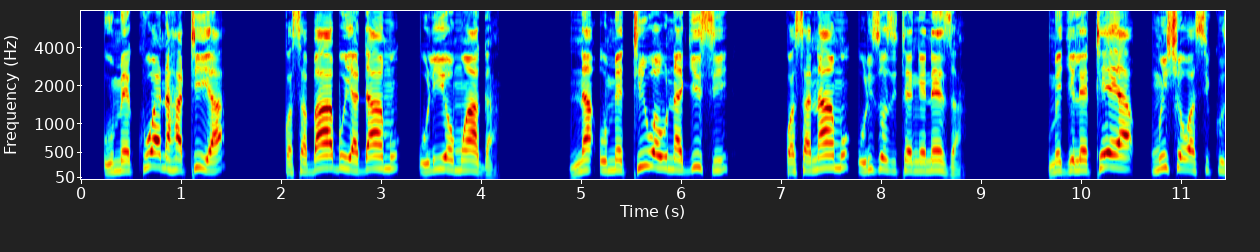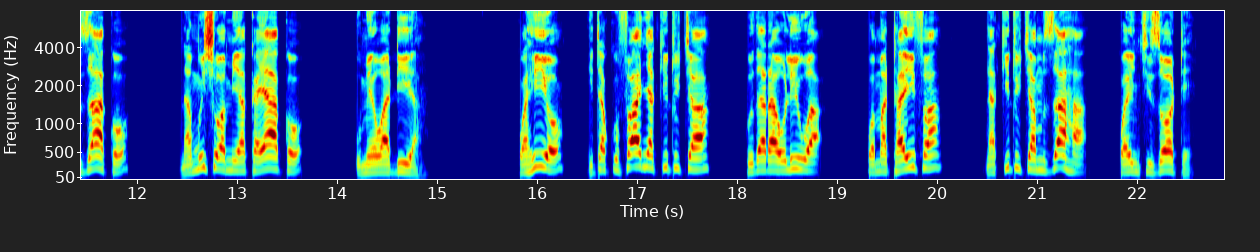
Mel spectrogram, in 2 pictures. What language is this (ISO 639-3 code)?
swa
